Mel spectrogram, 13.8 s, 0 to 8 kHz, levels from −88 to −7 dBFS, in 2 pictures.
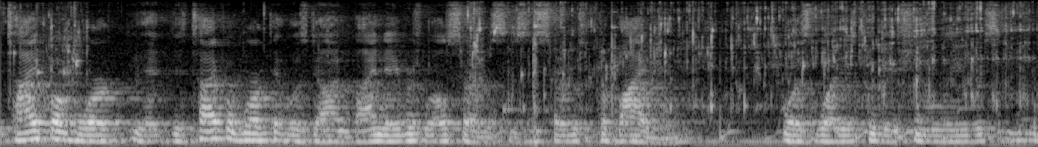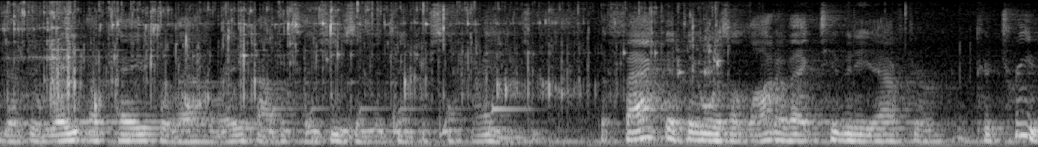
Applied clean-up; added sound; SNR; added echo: none; Liquid; 10 dB; reverberation time 0.5 s.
